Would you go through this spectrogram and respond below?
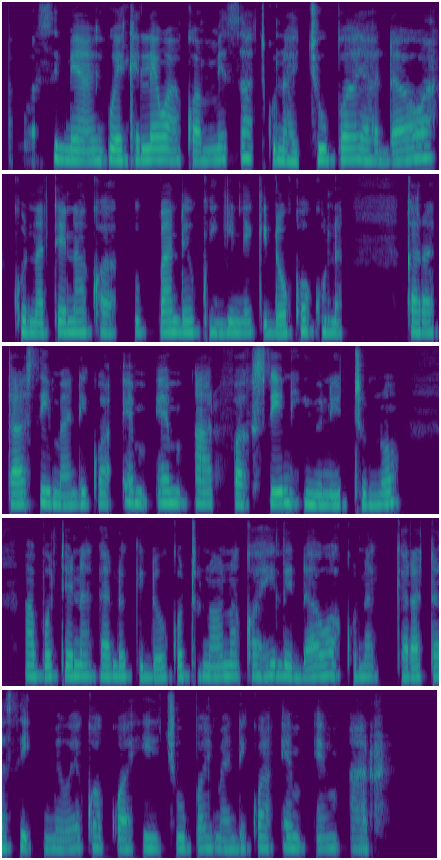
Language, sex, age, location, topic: Swahili, female, 25-35, Nakuru, health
